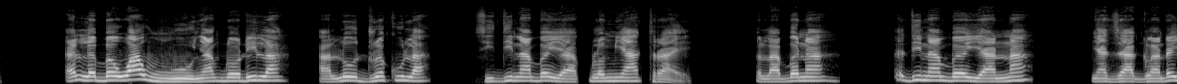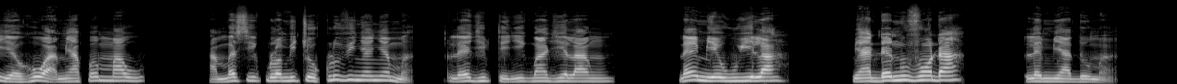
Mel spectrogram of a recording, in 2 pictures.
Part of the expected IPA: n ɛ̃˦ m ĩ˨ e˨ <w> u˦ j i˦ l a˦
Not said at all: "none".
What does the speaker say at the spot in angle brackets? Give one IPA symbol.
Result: w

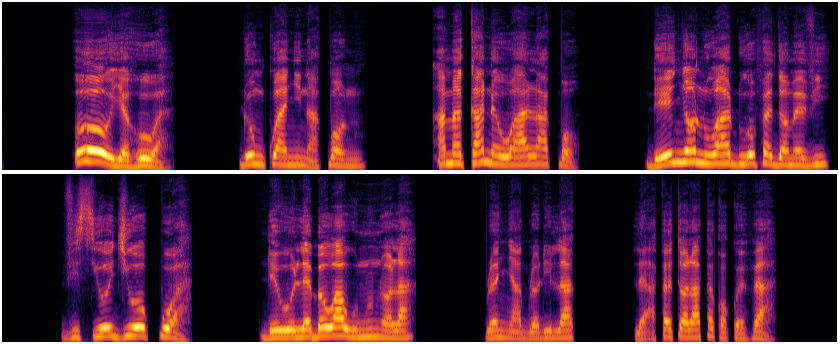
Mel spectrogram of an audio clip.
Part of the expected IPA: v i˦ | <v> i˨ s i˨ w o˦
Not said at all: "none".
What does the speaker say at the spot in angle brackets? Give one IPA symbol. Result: v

